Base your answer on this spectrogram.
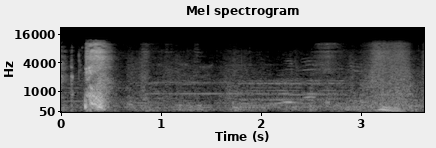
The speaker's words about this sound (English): That was a sneeze.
